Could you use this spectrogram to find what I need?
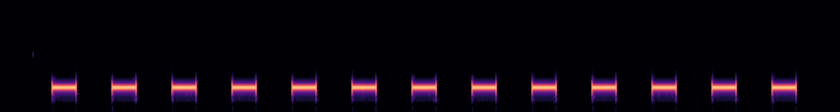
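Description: Morse code letter T, a single dash, sounded as a steady mid-pitched tone. The dash repeats thirteen times with even length and spacing, clean and alone with no voices.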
